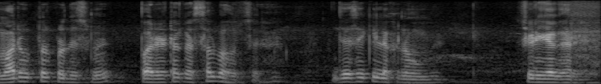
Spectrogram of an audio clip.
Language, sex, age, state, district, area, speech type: Hindi, male, 30-45, Uttar Pradesh, Jaunpur, rural, spontaneous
